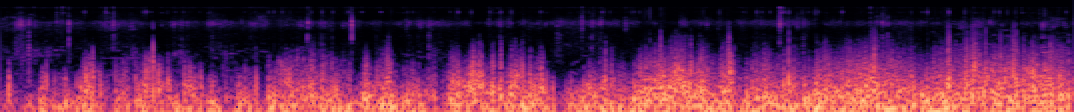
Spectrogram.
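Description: Footsteps crunching on dry, loose dirt with a steady rumble of wind on the phone's microphone, the rumble growing stronger from about halfway through.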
